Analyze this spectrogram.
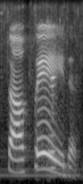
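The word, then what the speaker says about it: सफ़ेद: Where your tongue is touching, Adi? Between the gums and the teeth. I don't know how to explain it. No. Saw. Your tongue is touching the lower part of your dental.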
